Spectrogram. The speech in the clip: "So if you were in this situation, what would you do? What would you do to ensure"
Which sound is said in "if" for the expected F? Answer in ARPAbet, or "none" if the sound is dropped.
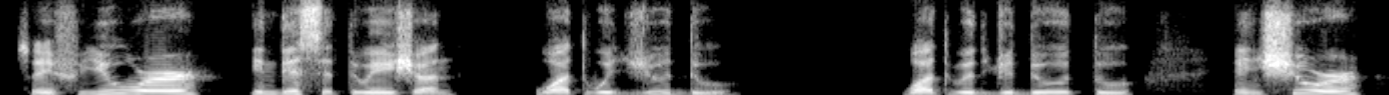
F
